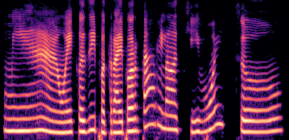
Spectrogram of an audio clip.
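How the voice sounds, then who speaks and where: A woman voicing a scheming cat who makes slow, drawn-out promises. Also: a little high, a bit bright, clear, resonant tone, dry recording, studio quality, voice pushed up. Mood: sly. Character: smirking scheming cat with glasses.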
